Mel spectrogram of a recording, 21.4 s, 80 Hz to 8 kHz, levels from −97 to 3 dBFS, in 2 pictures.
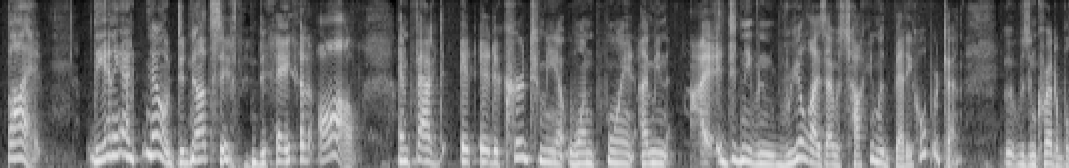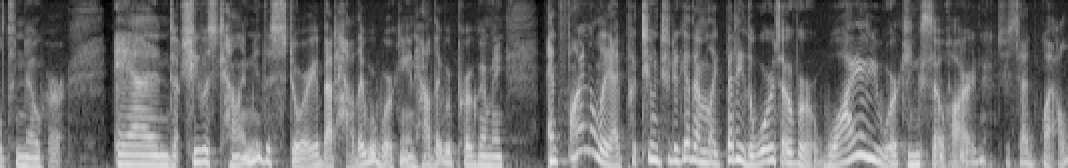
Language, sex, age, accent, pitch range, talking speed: English, female, 60-79, American, 155-215 Hz, 225 wpm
